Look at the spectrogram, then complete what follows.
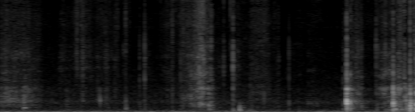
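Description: Thick white slime squished and poked by fingers in a plastic tub, giving scattered soft clicks and crackles, with a few louder pops near the end.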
